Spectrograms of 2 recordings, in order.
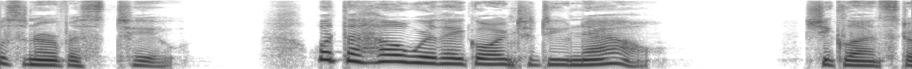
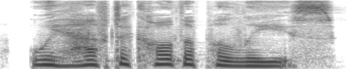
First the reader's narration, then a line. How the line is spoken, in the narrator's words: Shelley said under her breath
